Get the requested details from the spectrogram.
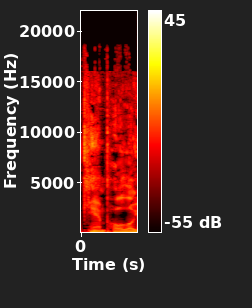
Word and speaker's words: Campolo: Yeah, well, you said my name, Stephen Campolo.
